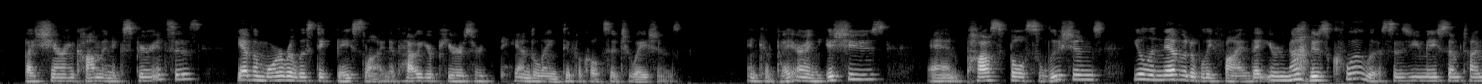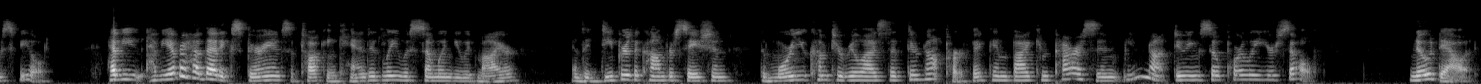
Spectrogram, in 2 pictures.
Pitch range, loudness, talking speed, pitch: 160-210 Hz, -23 LUFS, 160 wpm, 180 Hz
